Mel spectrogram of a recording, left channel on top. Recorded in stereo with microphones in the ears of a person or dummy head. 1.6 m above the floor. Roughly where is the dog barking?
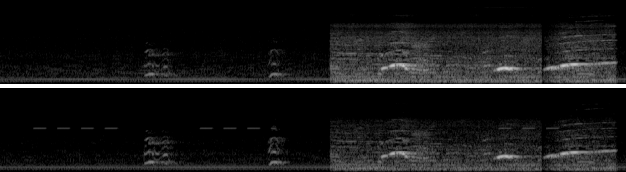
Right.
